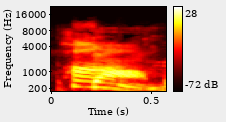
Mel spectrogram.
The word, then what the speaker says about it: Psalm: Oh yeah, it's pronounced palm. Psalm. Palm. – Yeah. – Like Palm Sunday.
